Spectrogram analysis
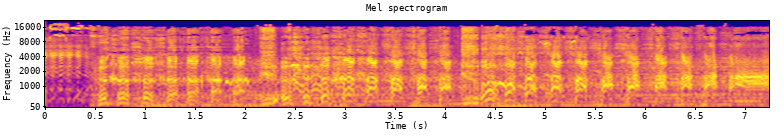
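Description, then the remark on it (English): A loud creature cry laced with a billy goat's bleat, warbling and stuttering in quick rhythmic pulses for several seconds without pause, almost like a snickering laugh. “He's also got a dash of billy goat, which I cannot explain for the life of me.”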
